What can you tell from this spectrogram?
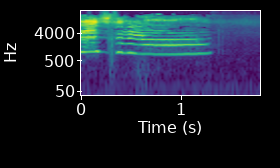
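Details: Kangal puppies in a village: a short yelp, then one loud, drawn-out whine of over a second, steady and rich in overtones, sinking slightly before it stops abruptly, followed by quiet.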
